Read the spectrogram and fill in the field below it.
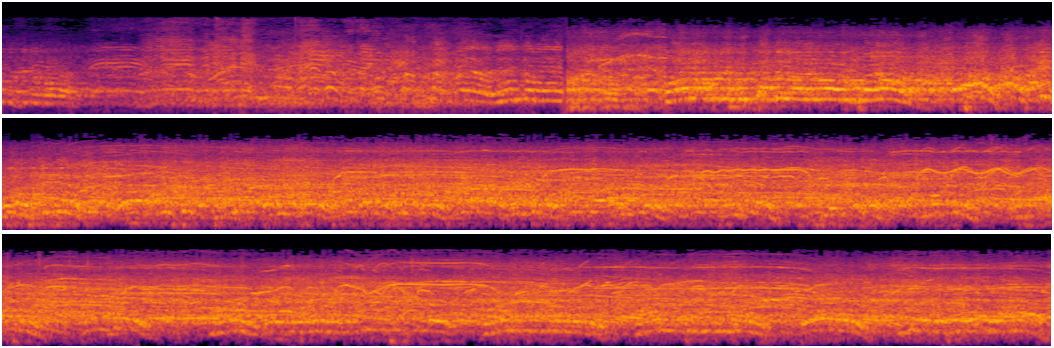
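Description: A large crowd of men shouts and cheers outdoors.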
